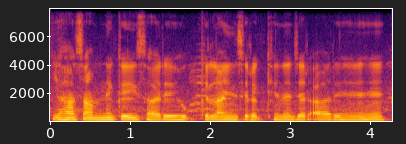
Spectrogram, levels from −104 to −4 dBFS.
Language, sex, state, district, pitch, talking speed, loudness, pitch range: Hindi, male, Uttar Pradesh, Lalitpur, 130 Hz, 170 wpm, -18 LUFS, 130-135 Hz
